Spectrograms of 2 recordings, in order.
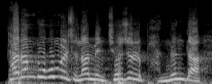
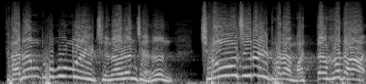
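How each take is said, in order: First: Said in the usual way. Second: Raised, forceful condemnation; Paul's forceful warning, somewhat higher; forceful declaration. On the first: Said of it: "왜 이렇게 강하게 경고를 하는 걸까요". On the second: Retold or imitated. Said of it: "이렇게 강하게 얘기를 하고 있는 거예요".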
